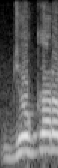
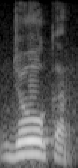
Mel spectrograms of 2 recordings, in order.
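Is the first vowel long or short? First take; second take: short; long. First: The first vowel is said short and clipped. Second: The first vowel is stretched out long. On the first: The speaker calls it wrong. "जोकर म्हणत नाही आपण" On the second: The speaker calls it right. "जसं आपण long ओ बघितलं होतं ना"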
